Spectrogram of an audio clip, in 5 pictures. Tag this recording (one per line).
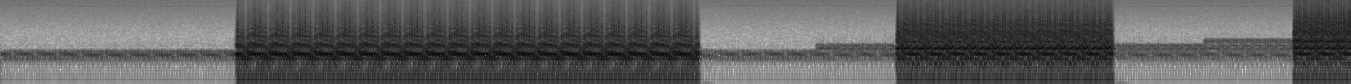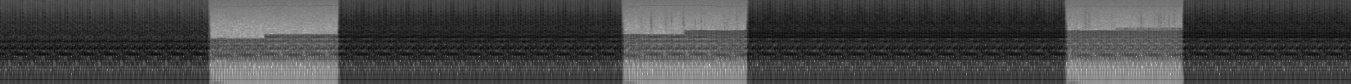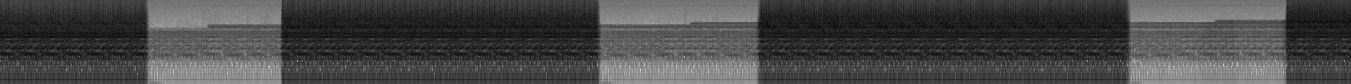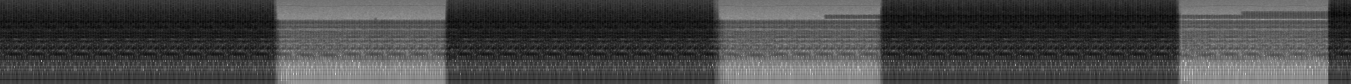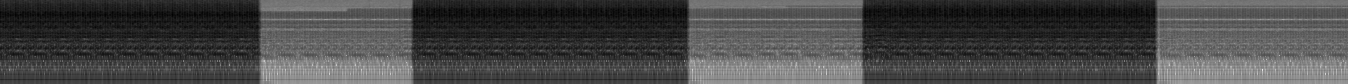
Kulturfabrik
Synthesizer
